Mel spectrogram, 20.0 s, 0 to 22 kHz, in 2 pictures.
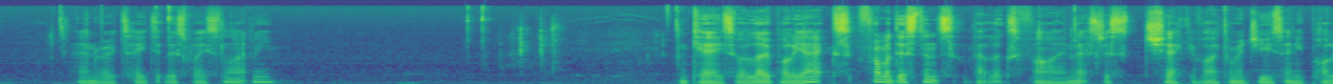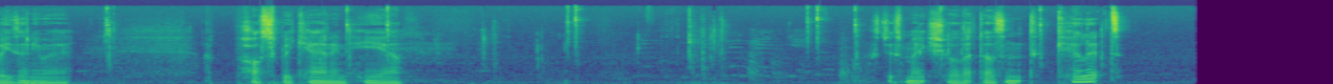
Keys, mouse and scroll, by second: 0.2 r, 1.6 g, 3.9 Tab, 4.2-4.9 scroll down 6, 4.9-7.9 middle drag, 8.2-9.0 scroll up 6, 9.0-12.0 middle drag, 12.4 middle click, 13.1-13.4 scroll up 1, 13.4 1, 14.1 click, 15.0 g, 16.2 middle click, 16.9 Tab, 17.3-17.6 scroll down 2, 17.6-18.9 middle drag, 18.9 Tab, 19.2-20.0 middle drag.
